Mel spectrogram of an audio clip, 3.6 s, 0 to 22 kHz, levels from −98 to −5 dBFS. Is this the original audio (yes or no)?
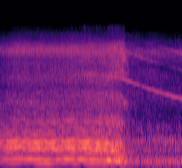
yes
